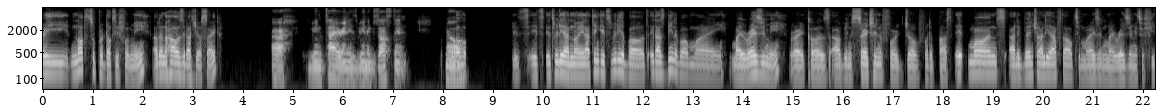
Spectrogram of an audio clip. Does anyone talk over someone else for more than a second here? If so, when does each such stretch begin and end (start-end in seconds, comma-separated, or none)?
none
